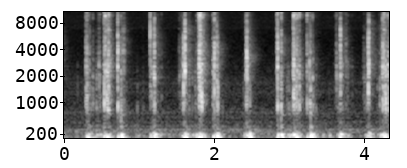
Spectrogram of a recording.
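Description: Fingertips of both hands type on the hollow plastic keys of a black plastic Logitech full-size keyboard resting on a desk. About sixteen short keystrokes land at an uneven pace, each a dull low thump topped by a bright plastic clack that dies away almost at once.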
